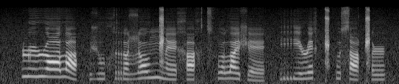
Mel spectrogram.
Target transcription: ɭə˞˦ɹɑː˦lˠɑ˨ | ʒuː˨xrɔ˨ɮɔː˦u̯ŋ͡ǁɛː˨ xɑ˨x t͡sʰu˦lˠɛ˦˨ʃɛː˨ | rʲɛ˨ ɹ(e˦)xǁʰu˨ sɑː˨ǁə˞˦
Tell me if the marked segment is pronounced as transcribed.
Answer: no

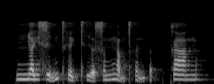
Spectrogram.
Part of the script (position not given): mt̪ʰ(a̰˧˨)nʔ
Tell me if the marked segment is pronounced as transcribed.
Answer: no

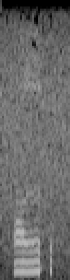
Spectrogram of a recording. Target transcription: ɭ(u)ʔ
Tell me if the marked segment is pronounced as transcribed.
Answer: yes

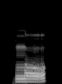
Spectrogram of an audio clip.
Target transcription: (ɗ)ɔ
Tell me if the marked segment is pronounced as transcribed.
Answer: no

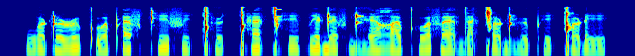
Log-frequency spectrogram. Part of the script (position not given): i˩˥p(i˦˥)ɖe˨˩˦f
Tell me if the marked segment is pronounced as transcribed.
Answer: yes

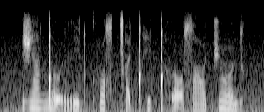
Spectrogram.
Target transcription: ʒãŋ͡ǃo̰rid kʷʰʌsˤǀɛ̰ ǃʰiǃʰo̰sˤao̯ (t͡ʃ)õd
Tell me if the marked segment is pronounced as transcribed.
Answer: yes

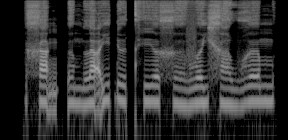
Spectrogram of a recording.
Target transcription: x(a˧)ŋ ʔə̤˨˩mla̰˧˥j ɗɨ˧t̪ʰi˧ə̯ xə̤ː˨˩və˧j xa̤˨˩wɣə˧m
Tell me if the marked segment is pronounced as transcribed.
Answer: no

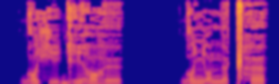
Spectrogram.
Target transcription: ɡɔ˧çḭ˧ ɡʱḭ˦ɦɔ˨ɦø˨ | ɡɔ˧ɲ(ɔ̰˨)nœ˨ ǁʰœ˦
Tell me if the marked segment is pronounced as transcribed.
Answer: yes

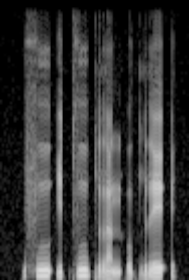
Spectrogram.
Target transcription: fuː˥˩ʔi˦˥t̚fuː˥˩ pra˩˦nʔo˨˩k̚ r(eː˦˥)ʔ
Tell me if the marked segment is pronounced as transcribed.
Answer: no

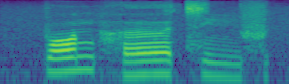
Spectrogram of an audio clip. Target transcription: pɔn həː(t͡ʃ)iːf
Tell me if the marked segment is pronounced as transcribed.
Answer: no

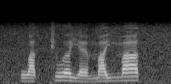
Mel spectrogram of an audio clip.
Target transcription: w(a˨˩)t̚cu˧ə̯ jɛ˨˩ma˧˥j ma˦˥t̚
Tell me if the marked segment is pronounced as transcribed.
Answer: yes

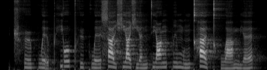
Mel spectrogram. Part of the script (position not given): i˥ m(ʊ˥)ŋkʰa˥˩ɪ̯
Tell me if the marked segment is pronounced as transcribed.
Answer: no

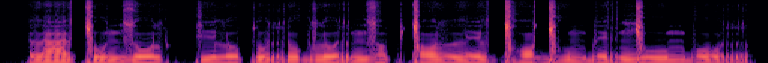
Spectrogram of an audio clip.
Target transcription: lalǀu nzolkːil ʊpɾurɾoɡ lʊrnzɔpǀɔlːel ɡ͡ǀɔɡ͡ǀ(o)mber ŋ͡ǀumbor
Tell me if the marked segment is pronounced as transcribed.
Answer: no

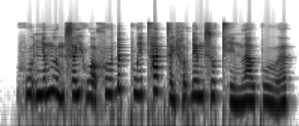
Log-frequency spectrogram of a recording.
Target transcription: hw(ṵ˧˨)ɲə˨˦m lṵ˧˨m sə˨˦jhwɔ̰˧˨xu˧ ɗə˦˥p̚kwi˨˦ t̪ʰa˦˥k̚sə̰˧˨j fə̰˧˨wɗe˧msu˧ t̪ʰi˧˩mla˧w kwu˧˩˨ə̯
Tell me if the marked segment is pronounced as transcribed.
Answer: yes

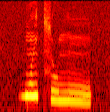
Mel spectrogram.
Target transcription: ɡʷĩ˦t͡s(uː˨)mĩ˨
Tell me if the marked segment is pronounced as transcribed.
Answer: no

